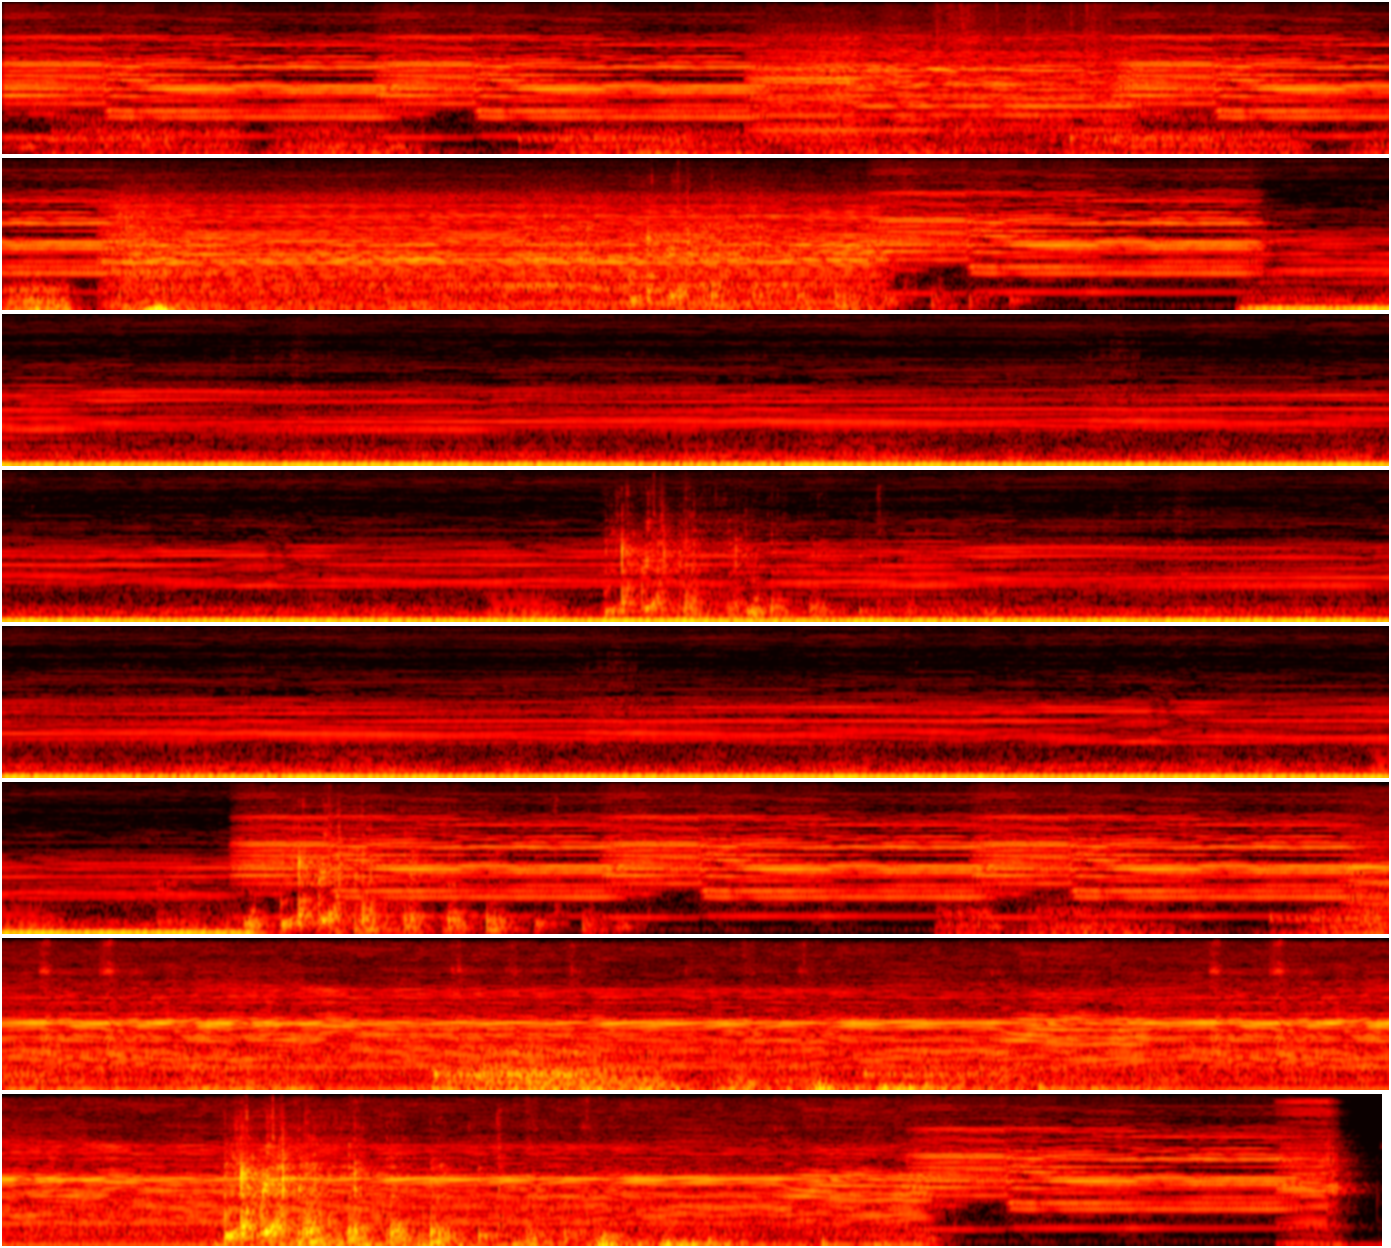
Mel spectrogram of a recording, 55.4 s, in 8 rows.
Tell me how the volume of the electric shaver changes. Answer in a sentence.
The volume of the electric shaver goes down, then up.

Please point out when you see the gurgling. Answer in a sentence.
The gurgling can be heard from 10.1 to 12.0 s, from 23.8 to 25.8 s, from 36.0 to 37.7 s and from 49.6 to 51.6 s.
